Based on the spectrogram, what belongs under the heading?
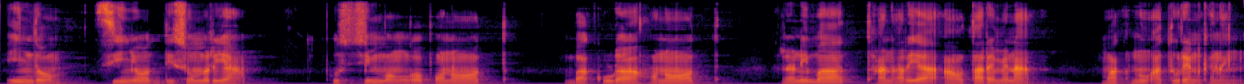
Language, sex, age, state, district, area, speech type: Santali, male, 18-30, West Bengal, Bankura, rural, spontaneous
